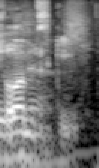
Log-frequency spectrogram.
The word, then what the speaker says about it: Chlumsky: Chlumsky. Chum, something like that. But it's a C-H. Chum. – Yeah. C-H-L-U-M-S-K-Y. Chlumsky. – Chlumsky.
